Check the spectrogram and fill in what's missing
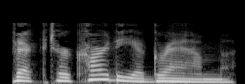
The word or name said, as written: vectorcardiogram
